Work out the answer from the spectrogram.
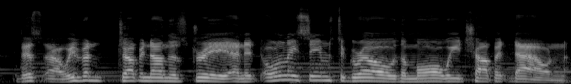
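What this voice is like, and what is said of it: Character voice, deliberately lower pitch. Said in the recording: “I need to do a lower voice.”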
